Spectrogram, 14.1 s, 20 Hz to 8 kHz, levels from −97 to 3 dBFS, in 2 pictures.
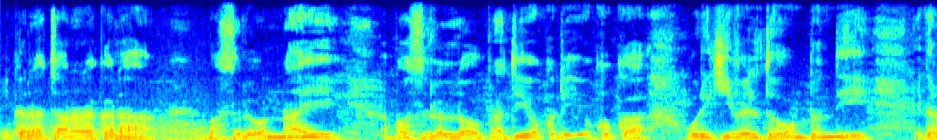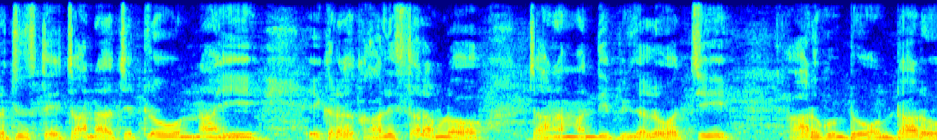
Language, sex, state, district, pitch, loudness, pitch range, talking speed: Telugu, male, Andhra Pradesh, Srikakulam, 125 Hz, -27 LUFS, 120-130 Hz, 115 wpm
